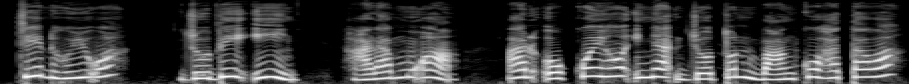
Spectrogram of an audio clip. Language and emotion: Santali, fearful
